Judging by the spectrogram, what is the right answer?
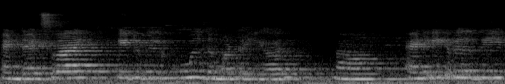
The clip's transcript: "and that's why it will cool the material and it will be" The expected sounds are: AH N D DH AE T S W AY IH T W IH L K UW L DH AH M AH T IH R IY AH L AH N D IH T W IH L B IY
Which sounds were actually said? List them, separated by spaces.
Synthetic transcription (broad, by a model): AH N D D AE T S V AY IH T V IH L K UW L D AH M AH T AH L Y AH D AH N D IH T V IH L B IY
